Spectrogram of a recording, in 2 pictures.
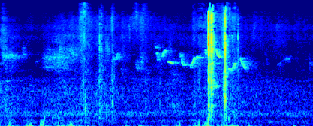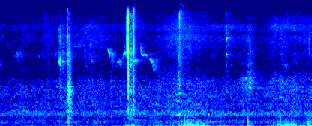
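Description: A honeybee swarm buzzes outdoors while being transferred into a hive, a dense steady drone with individual bees zipping close past at intervals and occasional knocks and handling sounds.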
